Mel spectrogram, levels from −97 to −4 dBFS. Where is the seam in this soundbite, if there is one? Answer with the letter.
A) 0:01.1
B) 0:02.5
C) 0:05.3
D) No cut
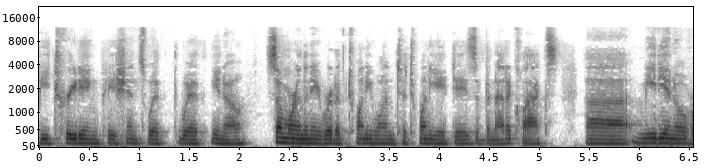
C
